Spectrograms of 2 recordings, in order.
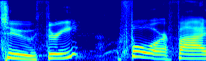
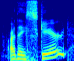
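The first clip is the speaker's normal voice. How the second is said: ordinary talk, nothing marked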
